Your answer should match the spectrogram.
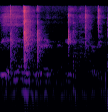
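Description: Near-quiet room with a faint steady low hum and a few short, sharp clicks or taps, the loudest about half a second in.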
